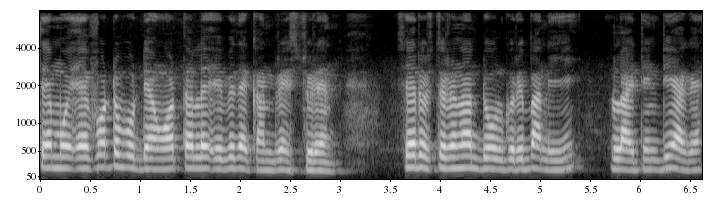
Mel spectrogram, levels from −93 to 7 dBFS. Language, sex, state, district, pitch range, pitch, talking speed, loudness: Chakma, male, Tripura, West Tripura, 170-200 Hz, 190 Hz, 145 wpm, -15 LUFS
